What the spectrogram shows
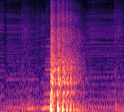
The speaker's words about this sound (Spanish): ¿Por qué, no rebota cuando le hago así? Porque tiene que presionar la baqueta contra el parche.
